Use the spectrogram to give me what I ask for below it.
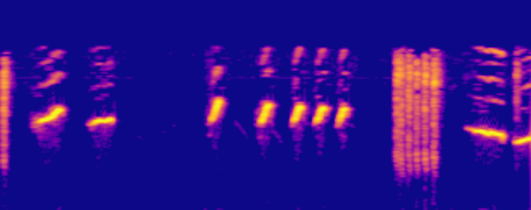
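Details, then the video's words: A kept white-rumped shama gives a few upslurred whistles, then a quick series of four similar rising notes, a burst of harsh rattling chatter, and two long gently falling whistles. "Suara Burung Murai Batu Beraneka suara"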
